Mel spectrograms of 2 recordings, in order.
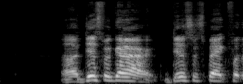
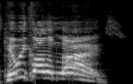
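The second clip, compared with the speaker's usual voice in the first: pitched up and insistent; Can we call them lies pushed higher, stress on we; higher, pressing repeat; 9 semitones higher, 4 dB louder than usual. Shown as a demonstration. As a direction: push the question up in pitch to needle him. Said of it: "first take plain".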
